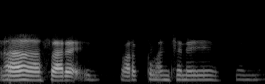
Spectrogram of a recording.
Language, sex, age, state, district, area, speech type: Telugu, female, 30-45, Telangana, Warangal, rural, conversation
